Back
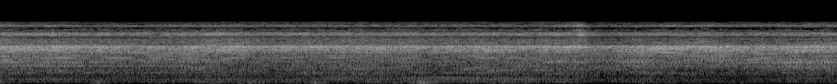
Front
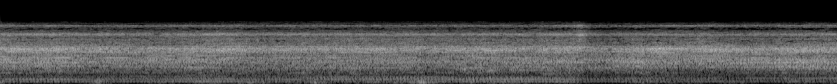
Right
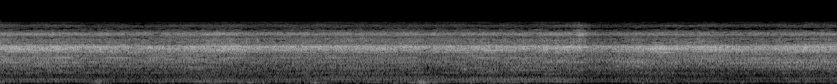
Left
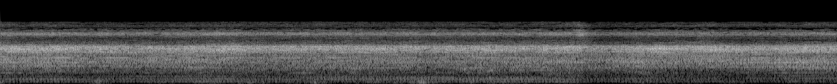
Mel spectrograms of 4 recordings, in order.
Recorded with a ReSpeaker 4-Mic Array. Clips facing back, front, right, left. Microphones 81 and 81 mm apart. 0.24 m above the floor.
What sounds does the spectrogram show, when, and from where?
0.0 s an engine running: 25° left, 0.7 m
